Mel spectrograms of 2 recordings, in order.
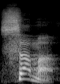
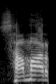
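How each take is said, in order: First: It is said with English-style sounds. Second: It is said with Bengali-style sounds. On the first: The speaker calls it right. "No, summer, summer" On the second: The speaker calls it wrong. "সামার না।"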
